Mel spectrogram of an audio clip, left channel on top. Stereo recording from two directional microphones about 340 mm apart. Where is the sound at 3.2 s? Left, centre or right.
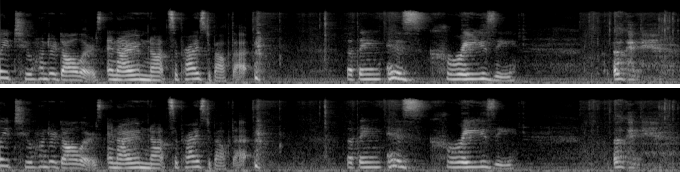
Centre.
